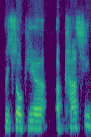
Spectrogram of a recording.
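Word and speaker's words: Wysokie Obcasy: She is editor-in-chief of the newspaper's women's supplement, Wysokie Abkhazia. Is that how you pronounce it?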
